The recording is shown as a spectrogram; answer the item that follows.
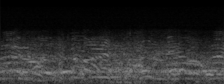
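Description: Speech only: a man's commentary voice talking without a break, over faint crowd noise.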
